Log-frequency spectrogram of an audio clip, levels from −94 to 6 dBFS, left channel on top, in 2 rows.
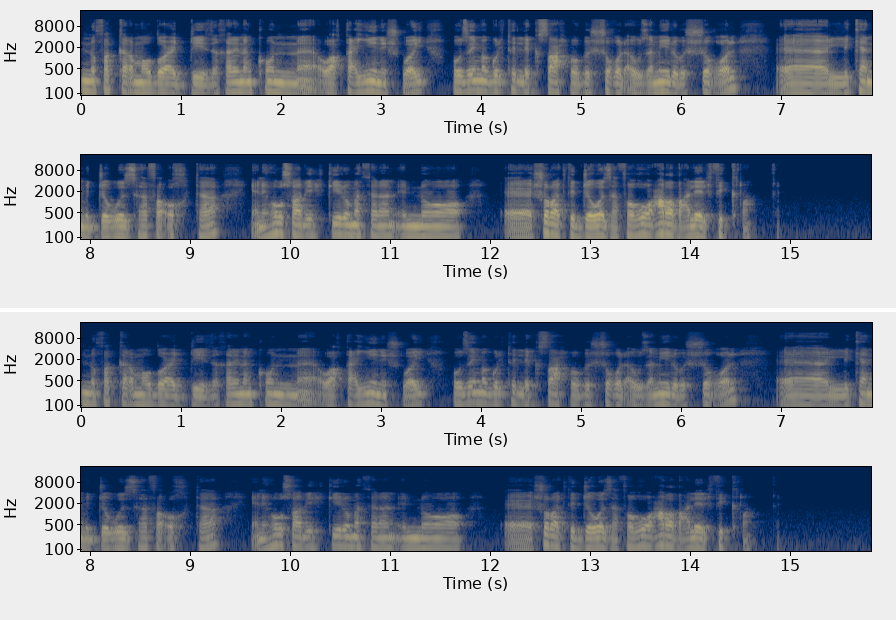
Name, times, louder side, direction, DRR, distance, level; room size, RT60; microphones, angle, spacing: voice 1, 0.0-11.7 12.1-14.9, left 5 dB, 40° left, 0.3 m, -35 dB
5.9 x 3.9 x 5.7 m
head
